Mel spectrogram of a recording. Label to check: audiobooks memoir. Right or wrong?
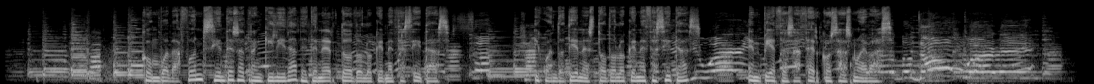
Wrong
